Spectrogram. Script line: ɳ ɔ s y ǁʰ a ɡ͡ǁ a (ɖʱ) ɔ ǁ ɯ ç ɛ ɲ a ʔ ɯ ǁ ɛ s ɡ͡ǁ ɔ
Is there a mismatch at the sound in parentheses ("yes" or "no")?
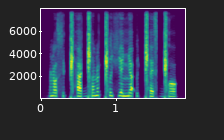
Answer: yes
